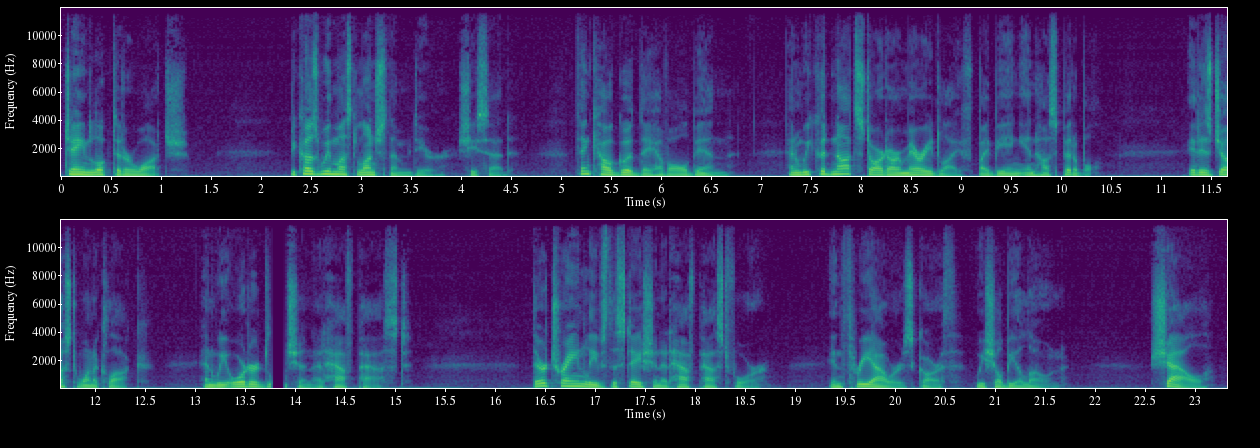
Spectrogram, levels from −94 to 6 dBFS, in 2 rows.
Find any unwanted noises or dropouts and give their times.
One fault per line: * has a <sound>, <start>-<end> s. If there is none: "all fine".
* has a dropout, 13.8-13.9 s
